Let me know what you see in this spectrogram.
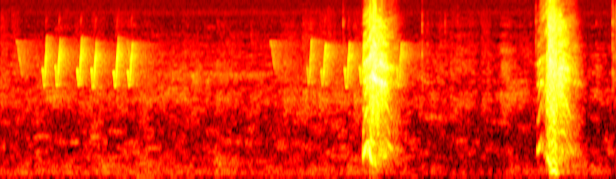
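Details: Sneezing in a requested sneezing and nose-blowing challenge: two sharp, explosive sneezes several seconds apart, with bird chirping in the background.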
